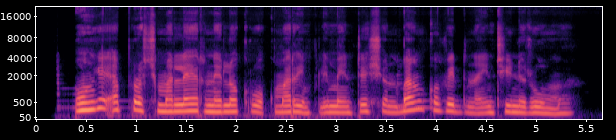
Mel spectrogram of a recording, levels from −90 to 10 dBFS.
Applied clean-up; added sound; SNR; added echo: neural mask model DeepFilterNet 3.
